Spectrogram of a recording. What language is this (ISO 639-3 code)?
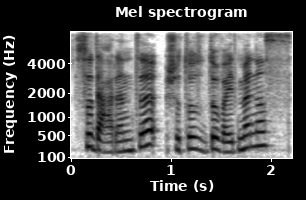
lit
